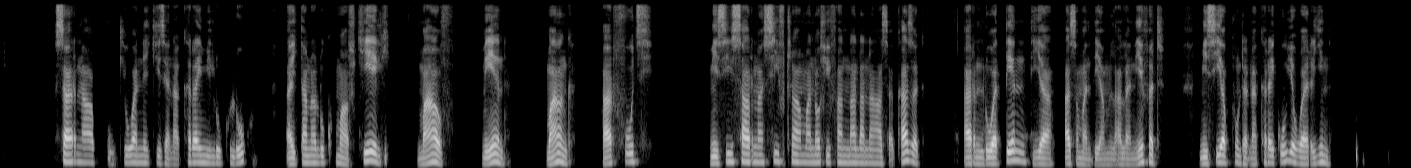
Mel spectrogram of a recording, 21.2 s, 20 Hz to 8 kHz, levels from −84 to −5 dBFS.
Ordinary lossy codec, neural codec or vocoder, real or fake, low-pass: MP3, 64 kbps; codec, 16 kHz, 4 kbps, FunCodec, trained on Chinese and English, 50 frames a second; fake; 7.2 kHz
